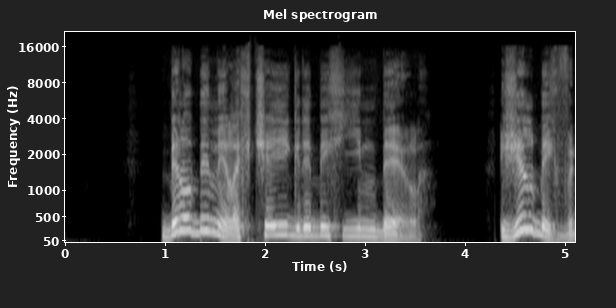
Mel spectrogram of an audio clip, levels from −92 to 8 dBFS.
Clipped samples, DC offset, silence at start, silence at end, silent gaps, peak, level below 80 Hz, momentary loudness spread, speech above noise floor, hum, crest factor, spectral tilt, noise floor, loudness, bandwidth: under 0.1%; under 0.1%; 1 s; 0 s; none; -2 dBFS; -50 dBFS; 9 LU; 67 dB; none; 18 dB; -6.5 dB/octave; -85 dBFS; -19 LUFS; 16 kHz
